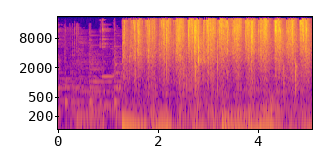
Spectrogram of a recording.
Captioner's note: cracking sound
